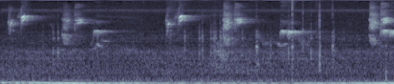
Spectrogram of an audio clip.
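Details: Carolina wren nestlings that lived in a hanging strawberry planter in the United States. They give faint, thin, very high chirps and peeps in scattered bursts over a steady low electrical hum.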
